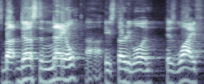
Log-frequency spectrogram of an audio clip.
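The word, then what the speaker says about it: Nehl: Rusty for sure not it's spelled NE e h l but yeah I mean the the okay I I can't I guess it could be Neil but there's no a in it no I would say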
